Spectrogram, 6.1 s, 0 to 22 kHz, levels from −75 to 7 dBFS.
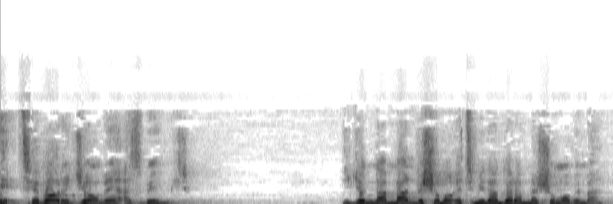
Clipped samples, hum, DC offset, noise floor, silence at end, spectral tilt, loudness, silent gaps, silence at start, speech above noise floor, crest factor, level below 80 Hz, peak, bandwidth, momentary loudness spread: under 0.1%; none; under 0.1%; -54 dBFS; 0.1 s; -5.5 dB/octave; -12 LUFS; none; 0 s; 43 dB; 12 dB; -48 dBFS; 0 dBFS; 10.5 kHz; 9 LU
